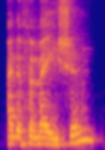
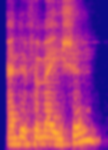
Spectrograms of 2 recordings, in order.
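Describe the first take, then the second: Both takes have the same delivery.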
